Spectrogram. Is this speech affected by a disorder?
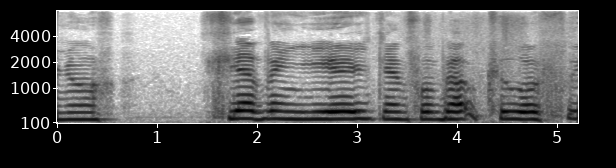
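Yes: cerebral palsy.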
